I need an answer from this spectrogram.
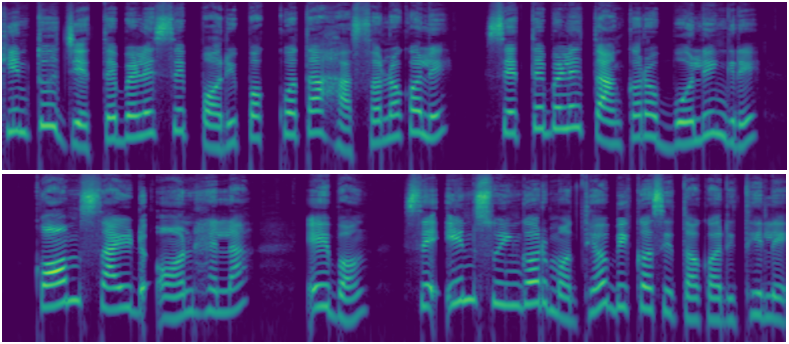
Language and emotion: Odia, neutral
